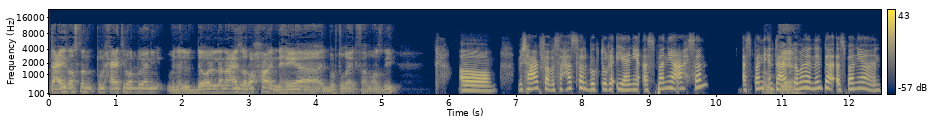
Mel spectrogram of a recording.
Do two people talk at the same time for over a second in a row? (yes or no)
no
